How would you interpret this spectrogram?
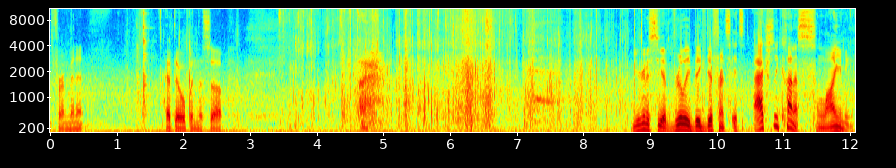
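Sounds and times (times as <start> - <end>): plastic bag crinkling and tearing: 3.4 - 9.2.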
